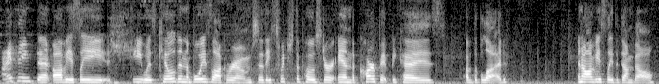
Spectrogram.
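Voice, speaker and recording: Casual female gamer, fairly high voice, talking things over with friends over soft background music. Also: steady tone, moderate pace. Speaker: video game player discussing a mystery with friends. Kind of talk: casual group chat.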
